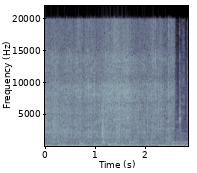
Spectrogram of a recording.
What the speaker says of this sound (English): I'm gonna throw them right on here on the grill while I make my beer cheese sauce so that I can get a little more color on them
